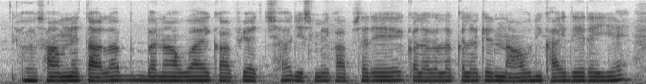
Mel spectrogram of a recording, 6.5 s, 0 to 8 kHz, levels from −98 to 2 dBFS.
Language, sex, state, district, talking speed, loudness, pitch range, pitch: Hindi, male, Chhattisgarh, Bilaspur, 165 wpm, -16 LUFS, 135-140 Hz, 140 Hz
